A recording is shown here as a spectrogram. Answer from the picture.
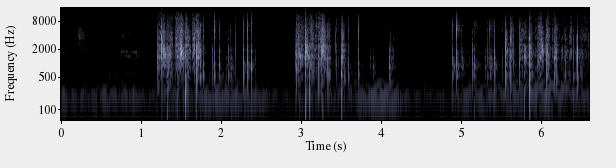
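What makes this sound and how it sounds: Long red-painted nails quickly tap and scratch along a small, hollow, partly filled blue-and-white plastic beauty-product squeeze tube with a white plastic cap. Three bursts of rapid, bright, crackly clicks and scrapes are separated by short pauses, over a faint steady low hum.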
